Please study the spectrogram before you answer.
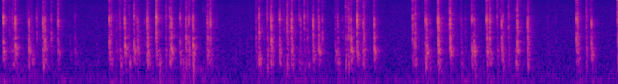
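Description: Both hands tap fingertips on the round black keycaps of a pink plastic ROYCHE Disney Mickey Mouse retro membrane keyboard. Quick, soft, bright clicks come in bursts of typing, separated by short pauses, with little low end.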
